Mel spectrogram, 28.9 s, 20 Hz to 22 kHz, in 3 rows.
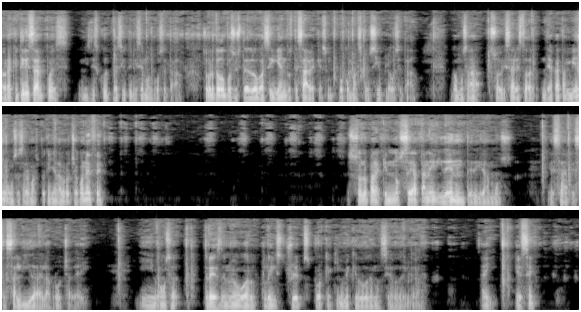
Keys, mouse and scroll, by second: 2.5 middle click, 3.3 shift+middle click, 3.8-6.3 shift+drag, 6.8 Return, 7.5 middle click, 8.2-9.2 drag, 9.5 shift+click, 10.9 f, 12.6-13.9 drag, 14.2 click, 14.8 click, 16.0-18.8 drag, 19.0 middle click, 20.0-21.1 shift+middle drag, 21.2 middle click, 22.0-23.1 middle drag, 23.6 3, 23.7 click, 24.8-28.5 drag.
